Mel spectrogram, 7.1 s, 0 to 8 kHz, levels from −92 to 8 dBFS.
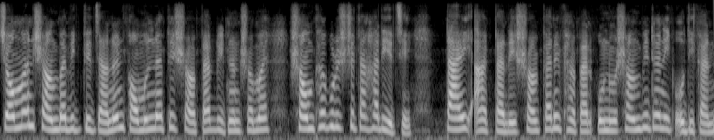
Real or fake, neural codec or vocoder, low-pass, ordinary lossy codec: fake; autoencoder, 22.05 kHz, a latent of 192 numbers a frame, VITS, trained on many speakers; 7.2 kHz; none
